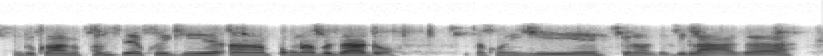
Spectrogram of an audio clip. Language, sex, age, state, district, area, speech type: Manipuri, female, 30-45, Manipur, Imphal East, rural, conversation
